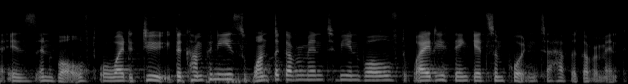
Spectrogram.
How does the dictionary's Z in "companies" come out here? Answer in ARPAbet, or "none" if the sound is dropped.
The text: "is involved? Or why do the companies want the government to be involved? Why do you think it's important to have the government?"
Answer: Z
